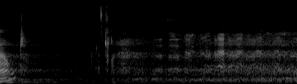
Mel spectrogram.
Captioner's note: laughter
